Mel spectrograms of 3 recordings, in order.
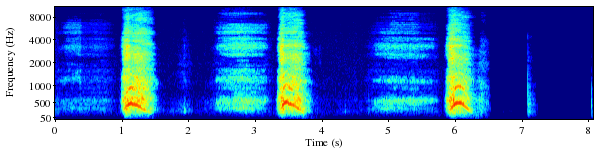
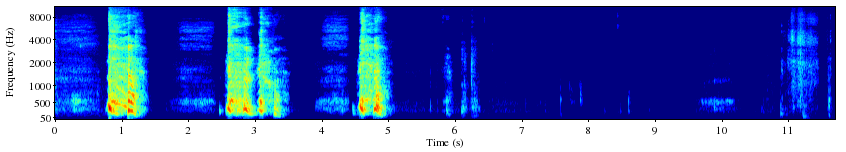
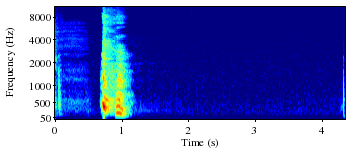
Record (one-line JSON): {"exhalation_length": "8.1 s", "exhalation_amplitude": 24916, "exhalation_signal_mean_std_ratio": 0.32, "three_cough_length": "11.7 s", "three_cough_amplitude": 32767, "three_cough_signal_mean_std_ratio": 0.22, "cough_length": "4.4 s", "cough_amplitude": 32768, "cough_signal_mean_std_ratio": 0.16, "survey_phase": "beta (2021-08-13 to 2022-03-07)", "age": "45-64", "gender": "Female", "wearing_mask": "No", "symptom_cough_any": true, "symptom_fatigue": true, "smoker_status": "Ex-smoker", "respiratory_condition_asthma": false, "respiratory_condition_other": true, "recruitment_source": "Test and Trace", "submission_delay": "3 days", "covid_test_result": "Positive", "covid_test_method": "RT-qPCR", "covid_ct_value": 18.9, "covid_ct_gene": "ORF1ab gene"}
